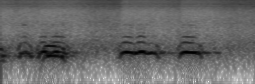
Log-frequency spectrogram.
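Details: Backyard evening recording of great horned owls, deep hoots with a slight wavering rise and fall, three notes roughly every half to one second, one note doubled by a second overlapping voice.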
